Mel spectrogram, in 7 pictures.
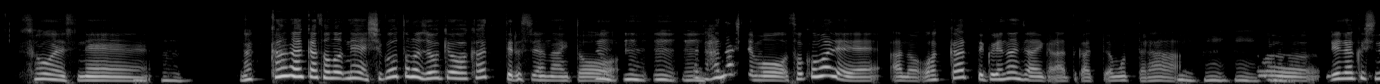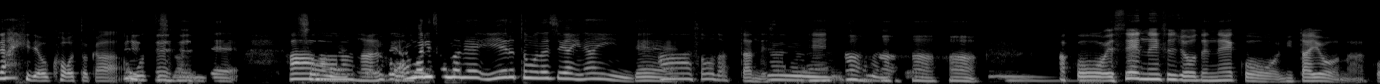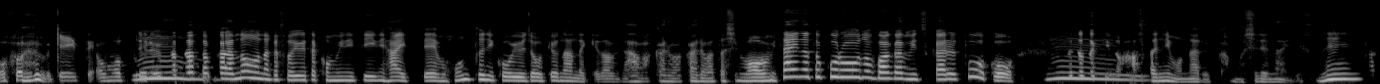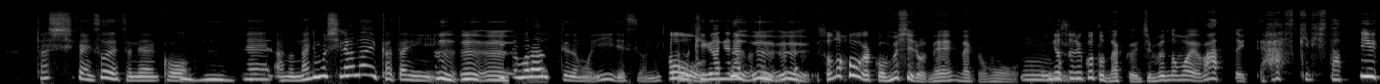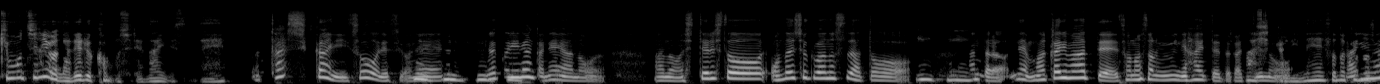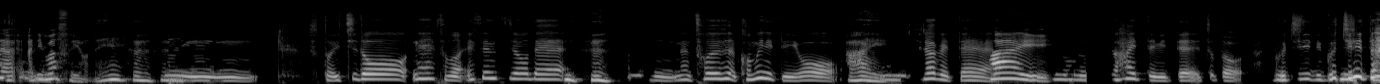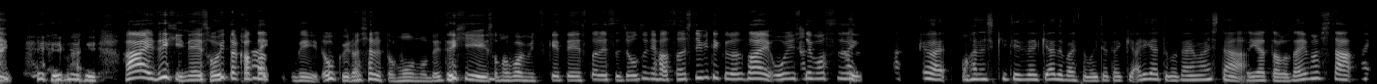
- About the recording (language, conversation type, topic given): Japanese, advice, 批判を受けても自分らしさを保つにはどうすればいいですか？
- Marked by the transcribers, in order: tapping; other background noise; "そうなんですよ" said as "そうなんえすよ"; laughing while speaking: "こう"; other noise; "回り回って" said as "まかり回って"; "ろ" said as "一度"; chuckle; laughing while speaking: "愚痴りたいと思いま"; "って" said as "っで"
